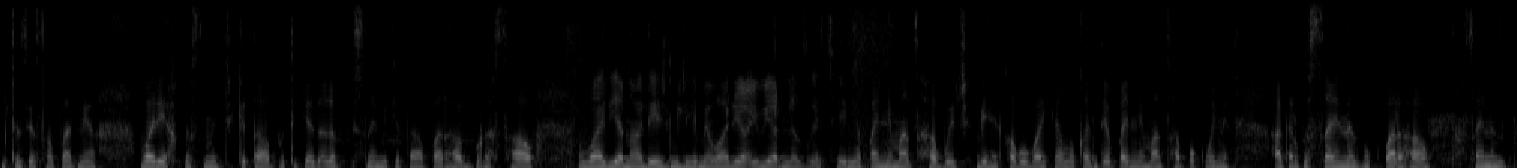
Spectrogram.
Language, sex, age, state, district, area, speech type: Kashmiri, female, 18-30, Jammu and Kashmir, Budgam, rural, spontaneous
